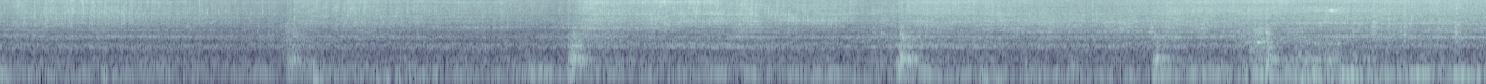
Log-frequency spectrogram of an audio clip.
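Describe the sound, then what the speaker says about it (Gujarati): Onions and potatoes fry in a pan for a Gujarati shaak, a steady broad sizzle and hiss throughout with occasional scraping stirs, close and even, with no talking. "હવે એમાં આપણે નાખી દઈશું આ ડુંગળી ને બટેટા."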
